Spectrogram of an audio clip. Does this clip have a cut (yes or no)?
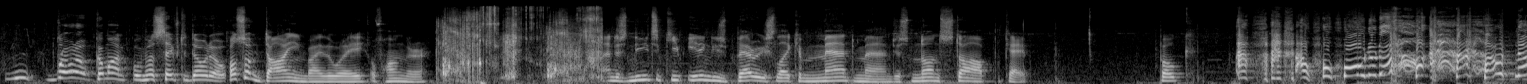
yes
